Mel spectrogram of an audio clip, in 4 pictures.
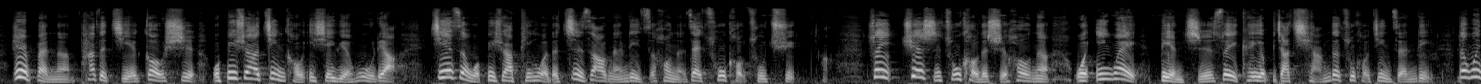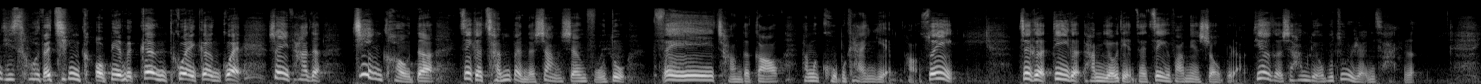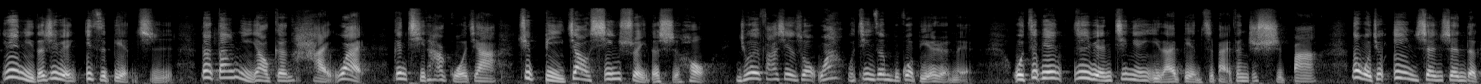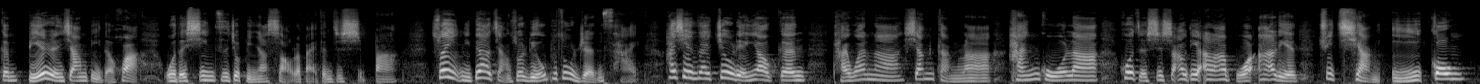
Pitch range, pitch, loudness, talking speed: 165-255 Hz, 205 Hz, -21 LUFS, 280 characters per minute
